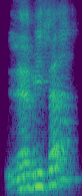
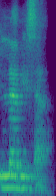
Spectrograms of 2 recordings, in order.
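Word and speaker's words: لبث: For example, labitha, you change labisa. It will totally change the meaning of the ayah.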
